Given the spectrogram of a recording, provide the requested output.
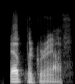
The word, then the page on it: epigraph: American English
